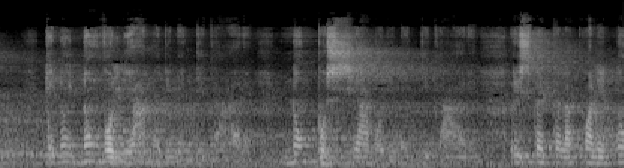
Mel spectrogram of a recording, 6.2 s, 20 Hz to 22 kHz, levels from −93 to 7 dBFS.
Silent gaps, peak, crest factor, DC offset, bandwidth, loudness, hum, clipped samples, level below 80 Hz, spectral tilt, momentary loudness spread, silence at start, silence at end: none; -10 dBFS; 20 dB; under 0.1%; 16 kHz; -30 LUFS; none; under 0.1%; -56 dBFS; -2.5 dB/octave; 15 LU; 0 s; 0 s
